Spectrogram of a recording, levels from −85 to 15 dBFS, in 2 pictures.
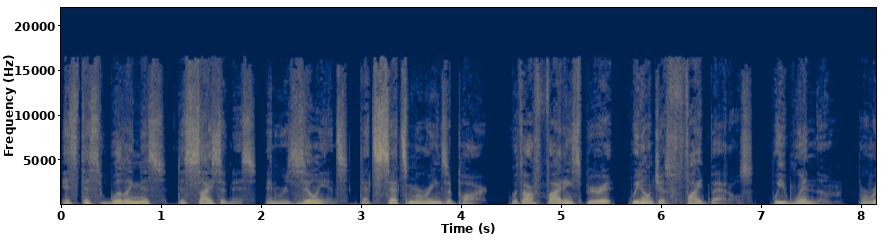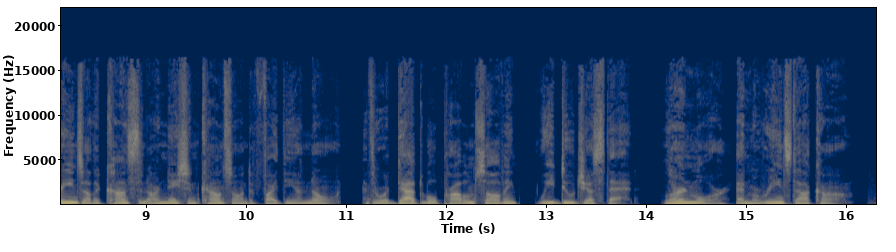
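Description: No technical faults can be heard anywhere here.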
